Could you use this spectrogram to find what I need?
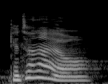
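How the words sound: It is said in a cheerful, pleased tone. The child is in a good mood. "좋을 때는"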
